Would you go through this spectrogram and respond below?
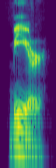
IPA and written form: bɪər (beer)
